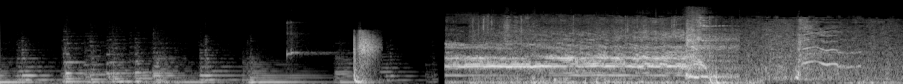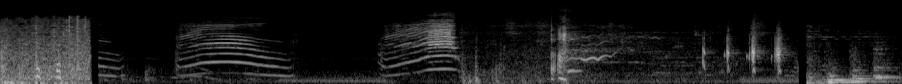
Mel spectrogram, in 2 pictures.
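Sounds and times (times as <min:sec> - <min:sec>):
cat meowing: 0:10.0 - 0:12.0, 0:12.8 - 0:13.7.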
